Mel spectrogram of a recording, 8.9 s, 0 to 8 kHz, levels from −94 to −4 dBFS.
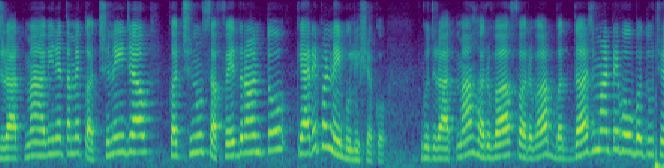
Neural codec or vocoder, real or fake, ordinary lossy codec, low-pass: none; real; none; none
